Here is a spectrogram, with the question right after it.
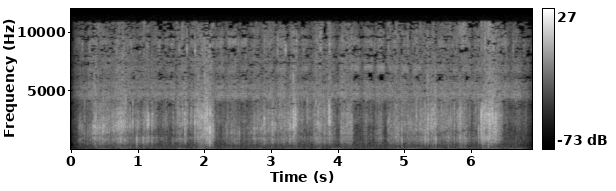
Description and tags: Son d’un pied grattant des pierres sur le sol. Son enregistré avec un ZOOM H4N Pro et une bonnette Rycote Mini Wind Screen.
Sound of stones scrubbed on the floor. Sound recorded with a ZOOM H4N Pro and a Rycote Mini Wind Screen.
